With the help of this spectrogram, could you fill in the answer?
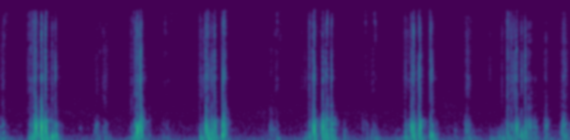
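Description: Long pointed gold metal finger-jewelry nail caps scratch and tap a flat green glitter faux leather sheet lying on a table, which is solid. The result is a series of short, separate, dry crunchy scrapes and taps with a low-mid body, little high content, and almost no ring, separated by quiet gaps.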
